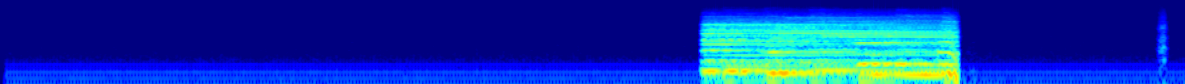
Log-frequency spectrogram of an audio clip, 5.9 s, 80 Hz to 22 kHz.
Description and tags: A short blast in a moment of silence. three descending notes ending in a clutch.
Delay used: Boss DD-5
